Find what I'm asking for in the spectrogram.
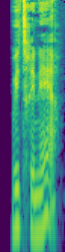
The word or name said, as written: veterinær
